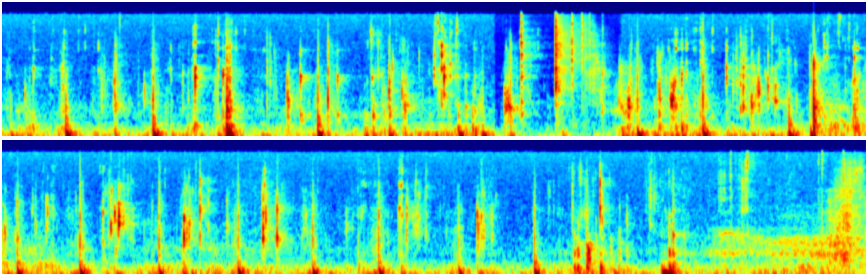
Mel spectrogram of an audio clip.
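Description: Close-miked chewing of soft, fatty yellow stingray liver: a quick, irregular run of wet mouth clicks and smacks.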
